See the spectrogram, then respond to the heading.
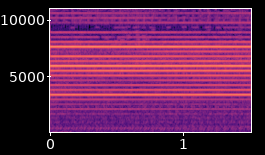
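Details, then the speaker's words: Chinese TV power supply regulator powered through a bulb as a safeguard: a constant, piercing siren-like squeal; the B+ voltage is only 7 V and should be higher, so the supply is faulty. "Lihat, bunyinya kayak gini, seperti sirine."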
